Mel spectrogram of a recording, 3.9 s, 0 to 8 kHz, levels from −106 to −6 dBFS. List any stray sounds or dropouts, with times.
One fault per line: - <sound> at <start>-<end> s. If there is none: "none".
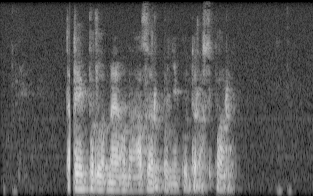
- dropout at 0.9-0.9 s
